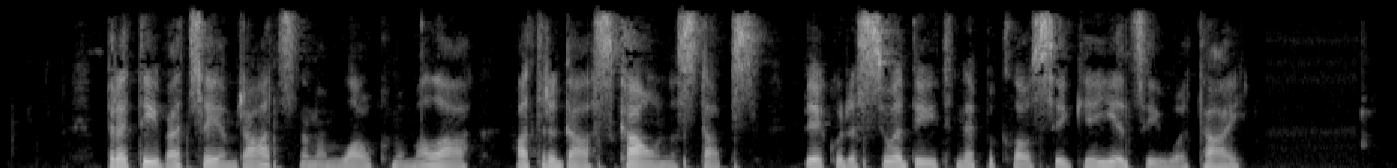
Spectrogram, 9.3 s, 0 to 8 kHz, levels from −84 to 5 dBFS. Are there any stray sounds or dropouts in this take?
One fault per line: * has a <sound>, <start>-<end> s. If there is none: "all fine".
all fine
